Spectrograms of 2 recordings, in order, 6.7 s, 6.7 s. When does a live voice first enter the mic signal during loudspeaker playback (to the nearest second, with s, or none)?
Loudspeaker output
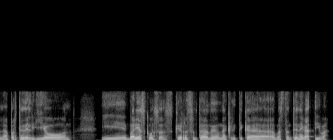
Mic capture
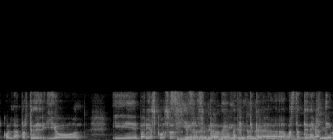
3 s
